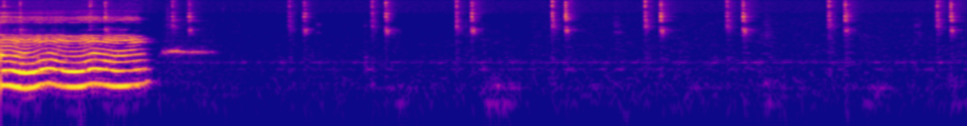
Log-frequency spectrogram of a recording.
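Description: computer mouse clicking

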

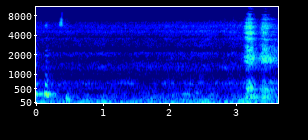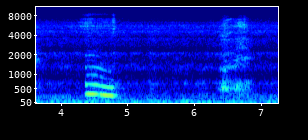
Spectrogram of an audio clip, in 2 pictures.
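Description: yawn

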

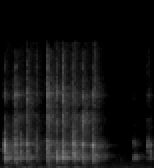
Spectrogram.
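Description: computer keyboard typing

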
